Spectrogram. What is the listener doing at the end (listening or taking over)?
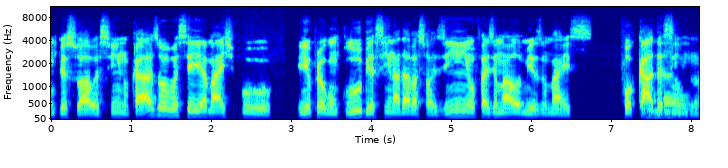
taking over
